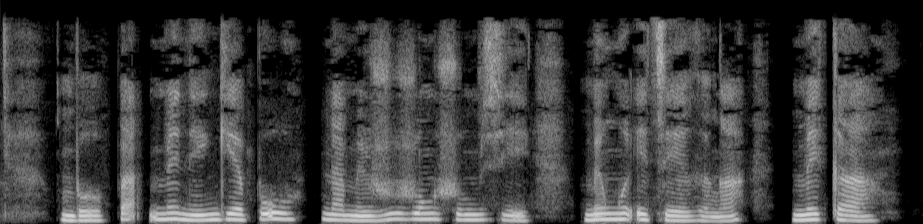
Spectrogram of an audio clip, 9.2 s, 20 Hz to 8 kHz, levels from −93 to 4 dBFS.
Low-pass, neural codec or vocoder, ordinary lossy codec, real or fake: 7.2 kHz; none; AAC, 32 kbps; real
